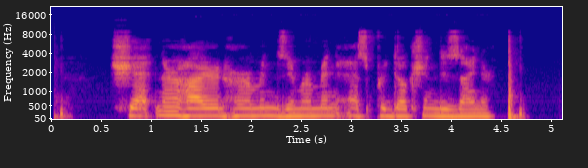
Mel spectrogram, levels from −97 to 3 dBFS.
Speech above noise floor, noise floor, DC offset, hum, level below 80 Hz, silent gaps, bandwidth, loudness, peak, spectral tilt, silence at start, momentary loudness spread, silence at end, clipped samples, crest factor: 28 dB; -55 dBFS; under 0.1%; none; -52 dBFS; none; 9.2 kHz; -28 LUFS; -6 dBFS; -6.5 dB/octave; 0.05 s; 10 LU; 0.4 s; under 0.1%; 22 dB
